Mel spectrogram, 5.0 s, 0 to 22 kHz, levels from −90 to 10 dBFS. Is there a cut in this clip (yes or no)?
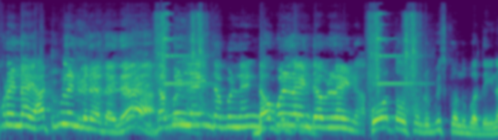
yes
